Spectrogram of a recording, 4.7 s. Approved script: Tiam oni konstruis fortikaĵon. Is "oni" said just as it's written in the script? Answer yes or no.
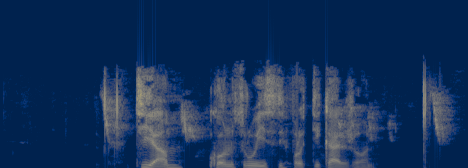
no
